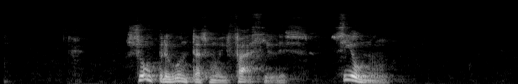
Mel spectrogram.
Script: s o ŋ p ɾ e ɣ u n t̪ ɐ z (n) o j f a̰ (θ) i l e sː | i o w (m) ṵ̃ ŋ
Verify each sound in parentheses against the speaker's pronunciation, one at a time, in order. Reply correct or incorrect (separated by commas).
incorrect, correct, incorrect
